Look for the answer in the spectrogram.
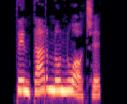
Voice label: italian sayings about life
